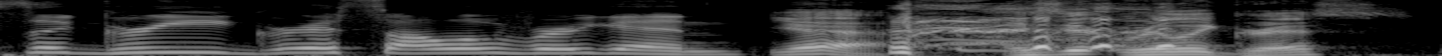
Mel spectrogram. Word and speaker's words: Gris: do you say it how do you you say it griss and he's like technically it's gree he's like but I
